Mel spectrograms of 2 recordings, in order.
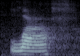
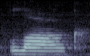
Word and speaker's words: laugh: in the word and the second word laugh we put the f sound on the end of the word laugh um but my students in particular never know how to pronounce this word and they'll often say log or lag which is completely understandable there's no f there but these can make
